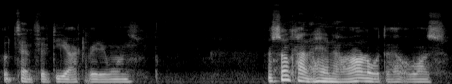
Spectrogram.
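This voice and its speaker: A man talks through a collection in an offhand, rambling way. His voice sits at an average pitch, and the casual recording has clear background noise and clicks. He slips in mild swearing as he goes. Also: fairly even intonation, fairly quick. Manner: offhand, rambling, mildly profane. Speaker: radio collector showing collection. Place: indoors among working radios.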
